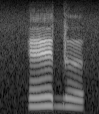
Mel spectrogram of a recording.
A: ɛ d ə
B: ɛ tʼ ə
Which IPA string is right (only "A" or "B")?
A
